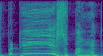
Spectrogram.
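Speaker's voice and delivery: high, squeezed retold complaint; stinging complaint. Preacher imitates wife hurt by harsh words, stinging complaint.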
